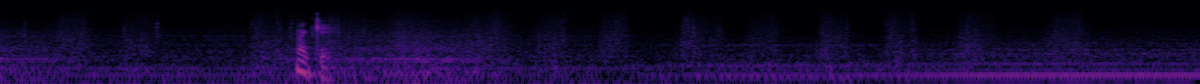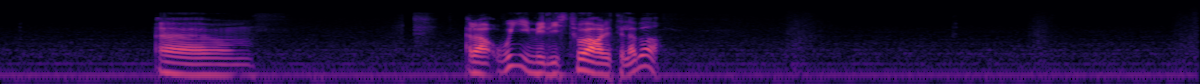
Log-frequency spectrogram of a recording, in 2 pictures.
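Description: Footsteps tap softly on a carpeted floor at a steady walking pace.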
